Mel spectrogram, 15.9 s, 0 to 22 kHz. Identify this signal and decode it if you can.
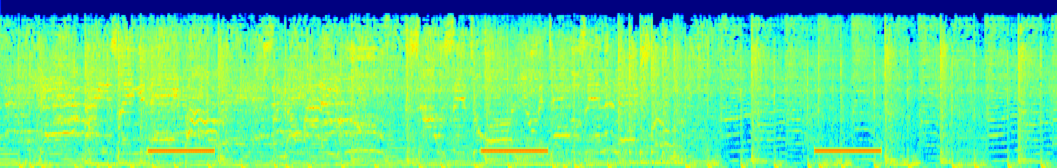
Ringback tone (Europe, 425 Hz), with noise.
